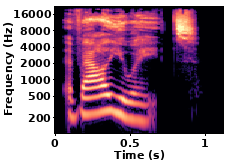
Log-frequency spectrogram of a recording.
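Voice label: "evaluates", US English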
